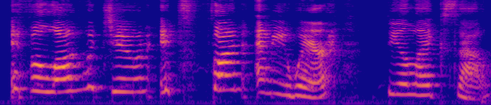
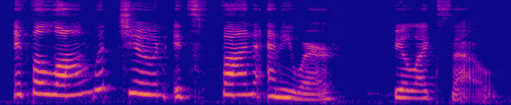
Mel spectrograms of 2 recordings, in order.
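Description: First: It is said in a put-on high voice. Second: It is said in her normal voice.

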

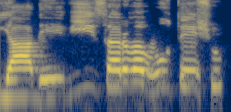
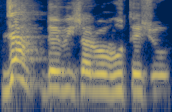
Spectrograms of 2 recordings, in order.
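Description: First: It is said in a calm, devotional way. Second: It is said in a harsh, commanding way. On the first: The words carry devotion. The speaker calls it right. "ওনার এই কণ্ঠে ওটা শুনতে ভাল লাগে" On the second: The words carry no devotion. The speaker calls it wrong. "শুনতে ভাল লাগতো?"

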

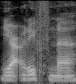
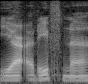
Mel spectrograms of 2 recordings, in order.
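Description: Both takes have the same delivery.

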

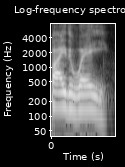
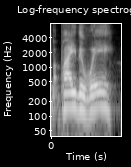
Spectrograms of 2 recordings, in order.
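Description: First: It is said with an English accent. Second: It is said with a Scottish accent. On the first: "That's got the English, though" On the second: "He's not saying"

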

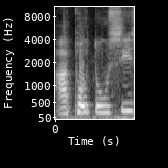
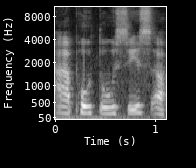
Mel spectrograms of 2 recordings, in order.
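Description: First: The second p sound is clearly pronounced. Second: The second p sound is left silent.

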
